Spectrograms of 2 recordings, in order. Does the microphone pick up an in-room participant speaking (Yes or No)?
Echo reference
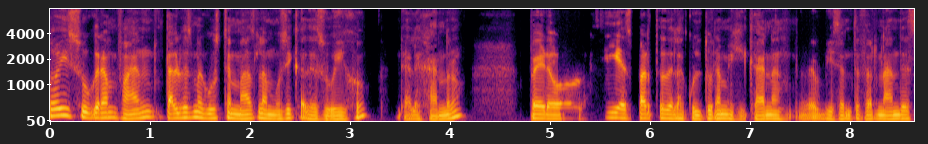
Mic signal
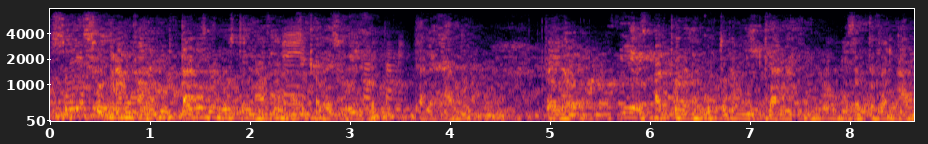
Yes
